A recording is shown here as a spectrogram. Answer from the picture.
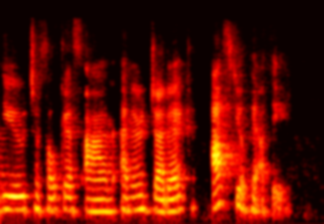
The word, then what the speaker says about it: osteopathy: So just for people listening, we typically pronounce it osteopathy. It's one of those words that a lot of people have a hard time with, and it's totally fine.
